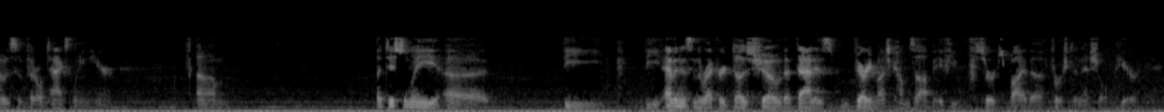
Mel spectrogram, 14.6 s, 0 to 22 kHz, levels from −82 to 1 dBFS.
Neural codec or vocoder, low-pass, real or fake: none; 5.4 kHz; real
